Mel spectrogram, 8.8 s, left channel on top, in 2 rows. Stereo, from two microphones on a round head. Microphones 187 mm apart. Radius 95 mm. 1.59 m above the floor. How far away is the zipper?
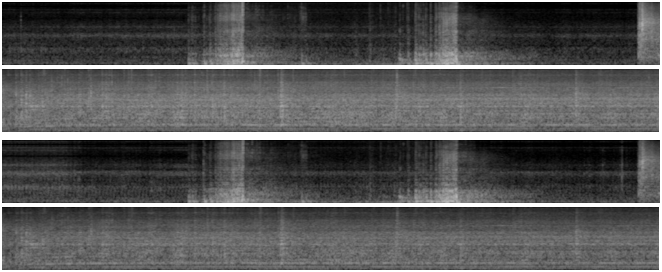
About 0.7 m.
